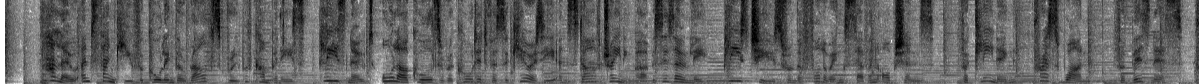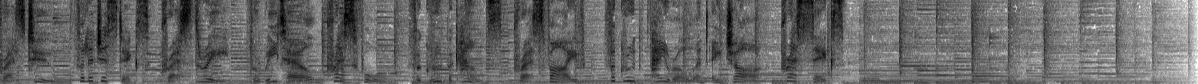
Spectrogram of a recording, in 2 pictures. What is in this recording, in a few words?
On Hold; Voice-over demos; on hold voices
